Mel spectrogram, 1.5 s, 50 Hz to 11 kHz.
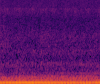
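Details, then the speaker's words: Onan 5500 RV generator after replacing the fuel pump (Cummins A047N929) and fuel filter. It had been dying after about 30 minutes, then after 5. Now a steady drone after 40 minutes of running with no sputter or hiccup. "can hear the generator running but we've been running now for about 40 minutes and it's as it hiccup it hasn't sputtered"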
